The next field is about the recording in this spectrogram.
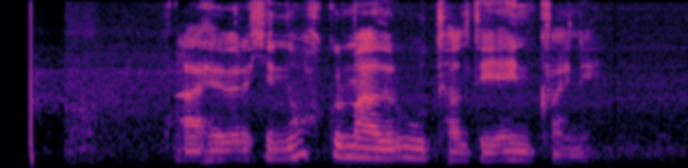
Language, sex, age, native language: Icelandic, male, 50-59, Icelandic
